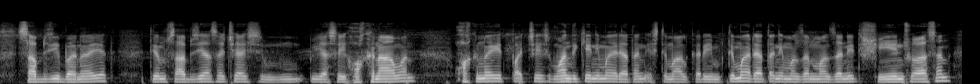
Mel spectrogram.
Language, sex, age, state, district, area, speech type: Kashmiri, male, 18-30, Jammu and Kashmir, Anantnag, rural, spontaneous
